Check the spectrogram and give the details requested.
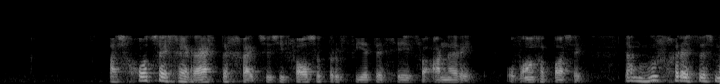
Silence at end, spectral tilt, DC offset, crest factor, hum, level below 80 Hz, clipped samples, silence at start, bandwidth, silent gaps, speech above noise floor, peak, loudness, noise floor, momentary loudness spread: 0 s; -4.5 dB/octave; under 0.1%; 20 dB; none; -80 dBFS; under 0.1%; 1.1 s; 4 kHz; none; 37 dB; -14 dBFS; -33 LUFS; -69 dBFS; 10 LU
